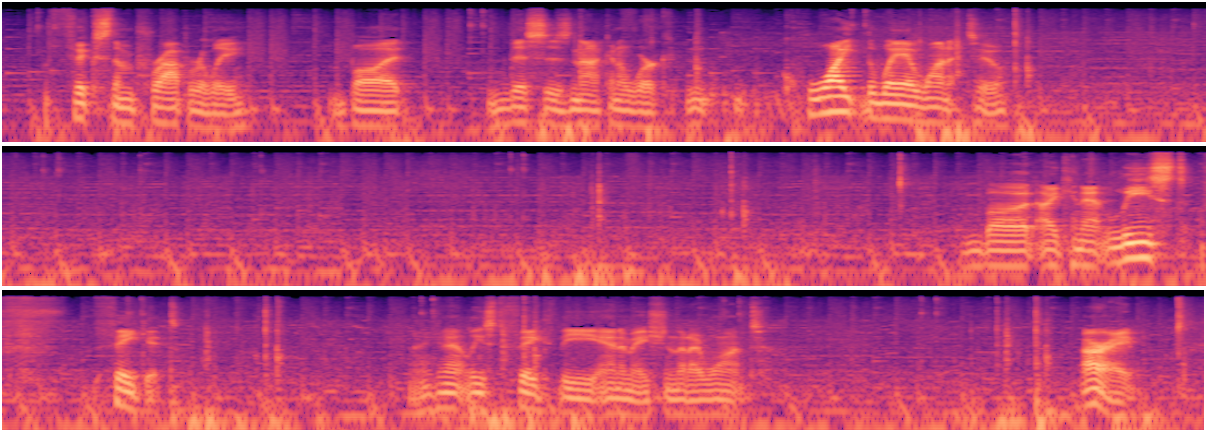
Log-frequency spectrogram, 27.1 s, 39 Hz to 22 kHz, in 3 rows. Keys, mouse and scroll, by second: 0.6-3.4 right drag, 3.4-5.6 drag, 6.3-8.0 drag, 9.7-10.2 right drag, 12.8-15.0 drag, 17.4-18.9 right drag, 18.9-20.5 drag, 21.1-22.4 drag, 23.8-24.9 right drag, 24.9-26.3 drag.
